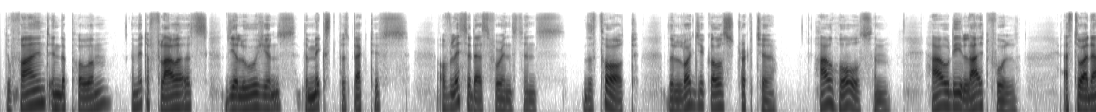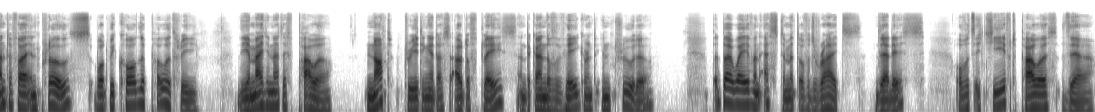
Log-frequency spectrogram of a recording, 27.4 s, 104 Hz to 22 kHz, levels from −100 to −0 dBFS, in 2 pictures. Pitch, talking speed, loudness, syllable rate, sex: 115 Hz, 145 wpm, -22 LUFS, 5.1 syllables/s, male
